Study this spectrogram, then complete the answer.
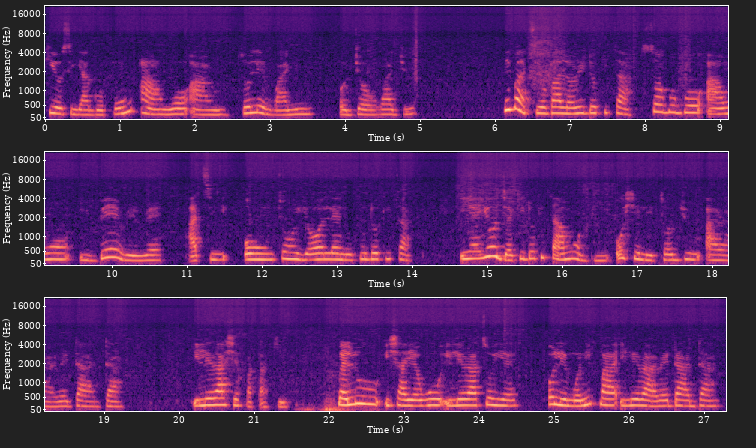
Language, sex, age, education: Yoruba, female, 15-29, tertiary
